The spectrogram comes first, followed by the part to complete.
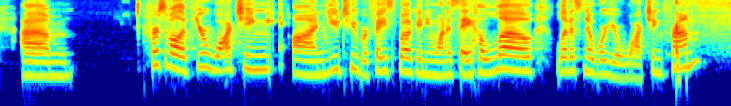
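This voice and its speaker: In an ordinary speaking voice, a woman with a Canadian accent speaks at a moderate pace and fairly high pitch with lively intonation. The recording is very clean, with a silent background. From Canada. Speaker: vocal coach and live show host. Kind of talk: live stream interview chat. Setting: live stream.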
